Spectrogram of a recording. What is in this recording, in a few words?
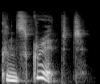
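"conscript", British English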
